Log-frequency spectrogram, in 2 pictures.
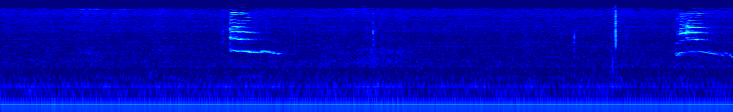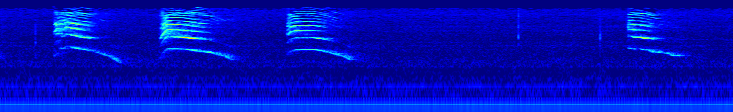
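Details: Several cries break the quiet: a resident cat and a newly arrived kitten meet for the first time, threatening each other on day one. There are six clear meows, each bending upward then dropping, two of them closely paired near the middle.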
